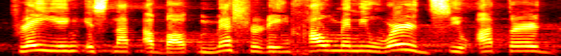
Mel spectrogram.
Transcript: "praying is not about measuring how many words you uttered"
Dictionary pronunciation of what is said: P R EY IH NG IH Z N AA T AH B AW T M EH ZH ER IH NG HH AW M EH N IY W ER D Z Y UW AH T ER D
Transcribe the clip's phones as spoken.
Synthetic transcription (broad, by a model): P R EY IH NG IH S N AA T AH B AW T M EH SH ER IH NG HH AW M EH N IY W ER D S Y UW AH T ER D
